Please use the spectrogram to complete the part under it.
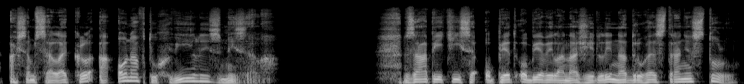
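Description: A man with a low voice reads a story aloud in an expressive, lively storytelling manner. His delivery rises and falls a lot, recorded dry and close with no room echo. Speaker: audiobook narrator. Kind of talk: audiobook reading.

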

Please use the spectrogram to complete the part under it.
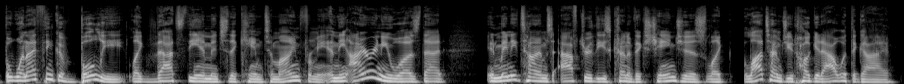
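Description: A man's voice: mid-range voice, expressive, fairly quick, no echo, clean studio sound. A man in his forties, raised in Florida, talking reflectively in a casual podcast conversation, often checking in with "right?" and "you know". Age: 40s.

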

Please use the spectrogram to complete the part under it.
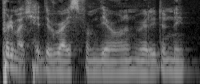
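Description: A man's voice: lowish voice, flat delivery, very fast. A man with a broad New Zealand accent hosting a podcast in casual, teasing banter full of slang. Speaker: podcast host.

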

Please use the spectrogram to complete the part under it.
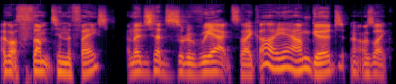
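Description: A man's voice: medium pitch, steady tone, quick pace, a bit bright, dry recording, studio quality. A man in his thirties co-hosting a casual rewatch podcast, joking and self-mocking. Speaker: podcast co-host, actor.

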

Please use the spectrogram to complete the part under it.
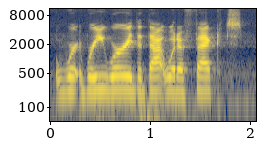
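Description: A woman's voice: medium pitch, level tone, a little fast, highs cut off. A woman hosting a casual interview, asking questions informally and chipping in with agreement. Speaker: interviewer, host.

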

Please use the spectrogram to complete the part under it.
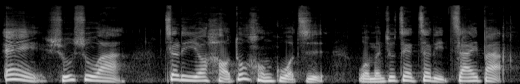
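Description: A man's voice: a little high, lively intonation, measured pace, mellow. A man voicing a frightened, stubborn little boy dinosaur in a children's storybook reading, talking in a pleading, insistent way. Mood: cheerful.

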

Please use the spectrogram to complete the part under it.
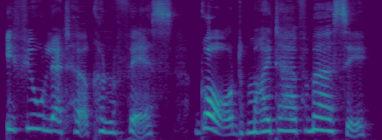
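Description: A woman's voice: high-pitched, lively intonation, takes it slowly, voice pushed up, heavily acted. A woman playing a prim, preachy Tudor lady. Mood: pious, reproachful. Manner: weary, preachy, lip-pursing. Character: sanctimonious pious Tudor noblewoman, prim and zealous. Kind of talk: audiobook reading.

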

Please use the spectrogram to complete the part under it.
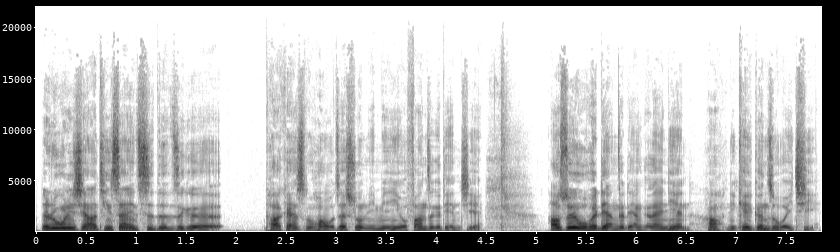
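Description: A man teaching English pronunciation on a podcast, playful and repeating words slowly for drilling. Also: mid-range voice, animated, a little mellow, no room sound, studio quality. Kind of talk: podcast lesson. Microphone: podcast mic.

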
